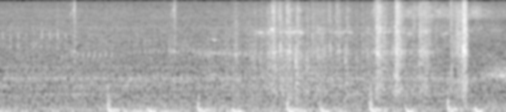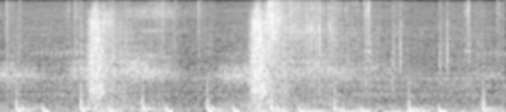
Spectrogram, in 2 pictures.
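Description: Footsteps thud quickly on soft ground.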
